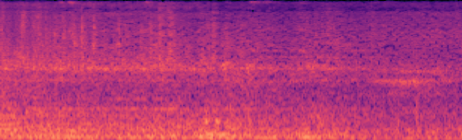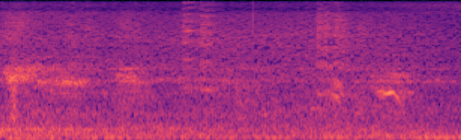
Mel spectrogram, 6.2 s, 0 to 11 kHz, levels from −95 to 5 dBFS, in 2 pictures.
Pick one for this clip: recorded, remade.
recorded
